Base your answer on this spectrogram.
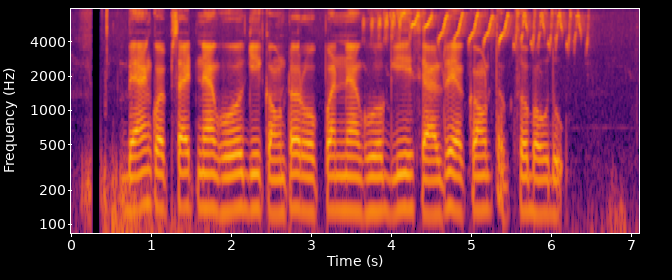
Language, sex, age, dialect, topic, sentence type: Kannada, male, 18-24, Northeastern, banking, statement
